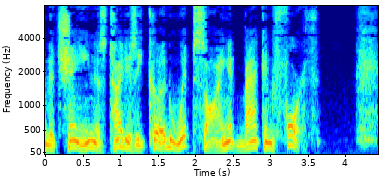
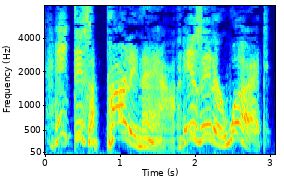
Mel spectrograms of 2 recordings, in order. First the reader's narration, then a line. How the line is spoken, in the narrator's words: Still screaming and laughing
